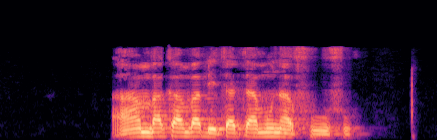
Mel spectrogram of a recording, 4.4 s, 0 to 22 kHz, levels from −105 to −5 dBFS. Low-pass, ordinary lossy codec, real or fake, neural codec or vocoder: 5.4 kHz; AAC, 24 kbps; real; none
